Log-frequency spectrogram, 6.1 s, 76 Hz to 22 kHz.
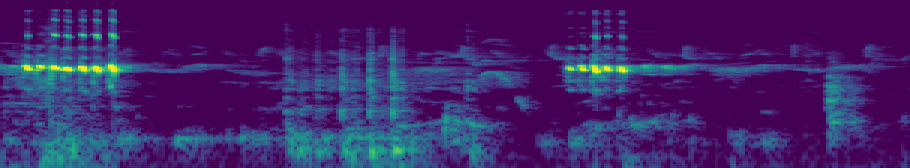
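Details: Trucukan call used as a lure to get quiet trucukan singing: loud bursts of quick chattering notes at the start and near 4 seconds, with softer twittering and clicks between.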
